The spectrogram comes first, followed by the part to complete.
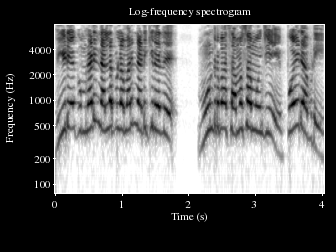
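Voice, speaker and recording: A woman playing a sharp-tongued mother-in-law who scolds and hurls insults at her daughter-in-law in a comedy sketch. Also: very high-pitched, quick pace. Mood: scolding. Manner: scolding, name-calling.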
